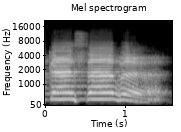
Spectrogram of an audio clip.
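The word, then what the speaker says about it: كسب: Nah, ini baru qalqalah kubro. Mengapa berbeda dengan tadi? Karena tidak ada tasydid. Oke, untuk itu saya ulangi ya. Ma aghna anhu maluhu wa ma kasaba. Harus seimbang bunyi ba dengan suara awalnya. Kalau dia mengecil, berarti itu belum tepat.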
